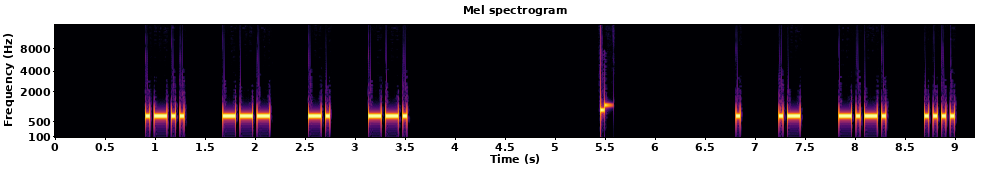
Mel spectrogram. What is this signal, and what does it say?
Morse code, heard as a keyed tone, about 28 wpm, spaced as for 16 wpm, 700 Hz. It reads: LONG EACH
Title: 3x Character Spacing - Top 100 Words - 28wpm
